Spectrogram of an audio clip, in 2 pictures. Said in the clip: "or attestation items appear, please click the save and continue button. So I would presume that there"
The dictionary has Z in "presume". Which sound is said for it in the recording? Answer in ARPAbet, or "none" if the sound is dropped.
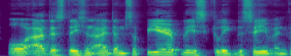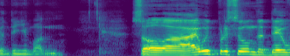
S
